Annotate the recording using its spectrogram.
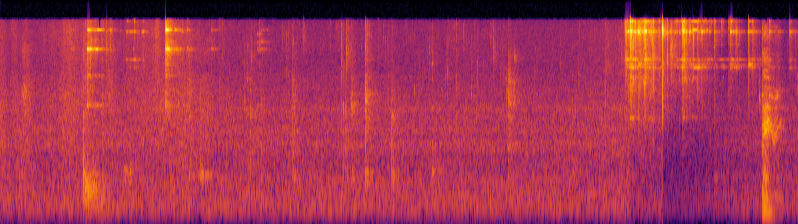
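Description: A dog gnaws and crunches on a chew bone.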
